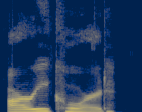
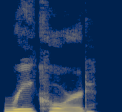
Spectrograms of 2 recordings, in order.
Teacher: if you say the word record with the stress, on the first syllable it's a noun, record, but if the stress is on the second syllable, it's a verb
